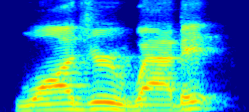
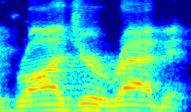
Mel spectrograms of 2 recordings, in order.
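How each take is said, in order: First: The second word begins with a W sound. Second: The second word begins with an R sound. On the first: "So you get a W" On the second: "if you say Roger Rabbit"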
